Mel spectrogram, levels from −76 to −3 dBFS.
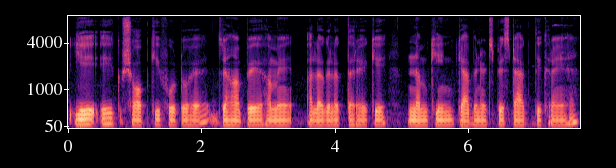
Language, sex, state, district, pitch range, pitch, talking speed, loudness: Hindi, male, Gujarat, Valsad, 80-85 Hz, 85 Hz, 140 wpm, -19 LUFS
